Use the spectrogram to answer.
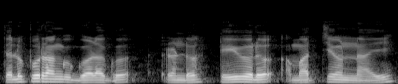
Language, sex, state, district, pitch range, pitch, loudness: Telugu, male, Telangana, Mahabubabad, 105-120 Hz, 110 Hz, -16 LUFS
